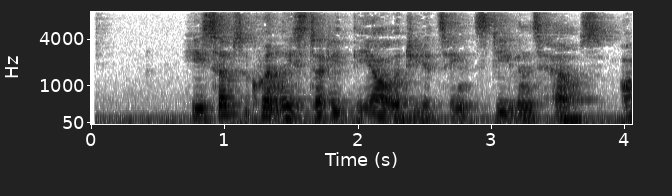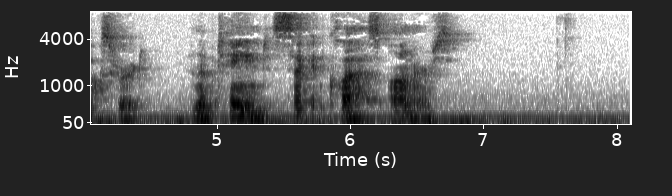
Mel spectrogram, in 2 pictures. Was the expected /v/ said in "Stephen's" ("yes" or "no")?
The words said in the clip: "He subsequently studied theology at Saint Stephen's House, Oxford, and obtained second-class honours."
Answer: yes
